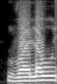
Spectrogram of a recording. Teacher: واو ساکن سے پہلے زبر آ جائے تو واو لین ہوتا ہے، اس کو بغیر کھینچے پڑھنا ہوتا ہے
